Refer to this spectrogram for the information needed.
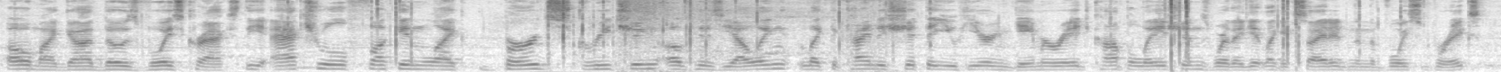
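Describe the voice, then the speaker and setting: A man's voice: fairly high pitch, steady tone, moderate pace, few pauses, noisy background. Profane, mocking male commentator. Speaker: commentator reacting to videos. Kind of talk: casual reaction commentary.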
